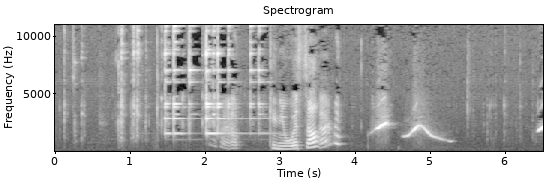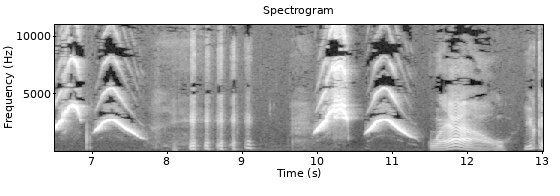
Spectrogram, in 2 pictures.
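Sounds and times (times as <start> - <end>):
parrot wolf whistle: 4.2 - 5.4, 6.4 - 7.8, 10.0 - 11.4.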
